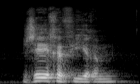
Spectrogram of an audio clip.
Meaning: to triumph
- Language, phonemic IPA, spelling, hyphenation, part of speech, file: Dutch, /ˈzeːɣəˌvirə(n)/, zegevieren, ze‧ge‧vie‧ren, verb, Nl-zegevieren.ogg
